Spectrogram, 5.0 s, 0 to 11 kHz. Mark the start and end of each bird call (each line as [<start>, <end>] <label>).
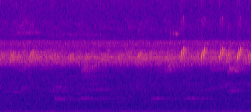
[0.00, 5.04] Hauxwell's Thrush (Turdus hauxwelli)
[0.00, 5.04] White-throated Toucan (Ramphastos tucanus)
[3.76, 5.04] White-crested Spadebill (Platyrinchus platyrhynchos)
